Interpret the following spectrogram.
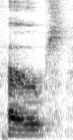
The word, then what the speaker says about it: herbs: own herbs herbs uh that's in the South the H is silent so it's herbs and like Rosemary we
